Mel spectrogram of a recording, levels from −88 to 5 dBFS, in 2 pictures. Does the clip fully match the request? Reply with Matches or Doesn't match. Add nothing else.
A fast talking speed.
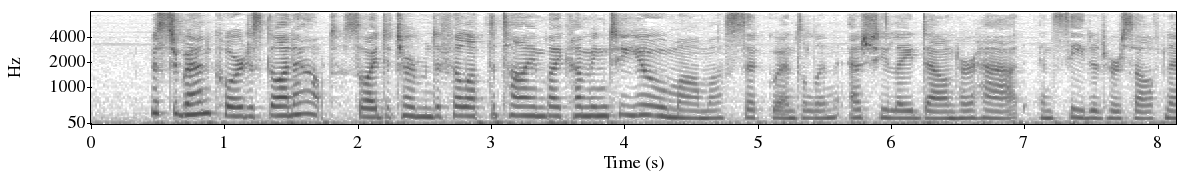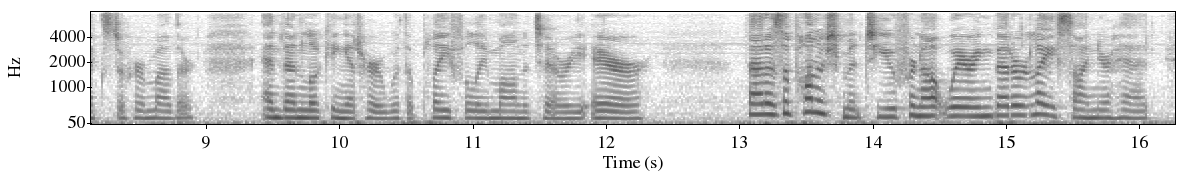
Matches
